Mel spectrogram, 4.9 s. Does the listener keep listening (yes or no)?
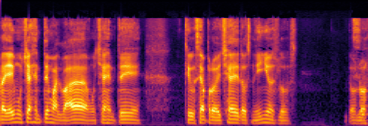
no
